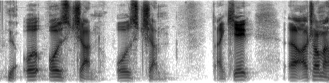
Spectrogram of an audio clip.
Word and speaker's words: Özcan: So Salih Ochan, is that the right pronunciation? Özcan. Yeah. Ozcan.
